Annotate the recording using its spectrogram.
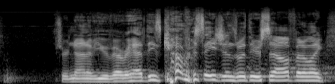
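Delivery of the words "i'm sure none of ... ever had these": ordinary talk, nothing marked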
